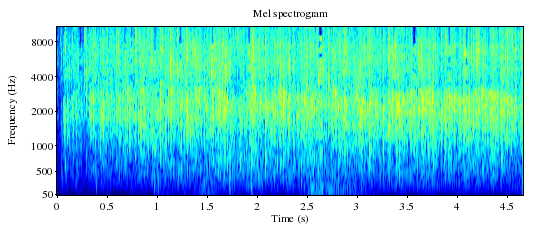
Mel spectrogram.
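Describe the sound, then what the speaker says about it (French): Audience applause at a FIFDH 2024 forum in honour of a film's director, a dense, steady clapping that holds at even strength for the whole stretch with no voices over it. "je vais vous demander évidemment des applaudissements nourris pour la réalisatrice du film, Shannon Service, qui est avec nous."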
